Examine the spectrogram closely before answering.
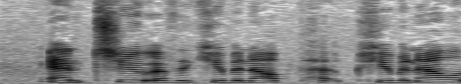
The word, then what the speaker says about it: cubanelle: two of the cubanelle cubanelle is how you say it peppers anyway uh prairie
